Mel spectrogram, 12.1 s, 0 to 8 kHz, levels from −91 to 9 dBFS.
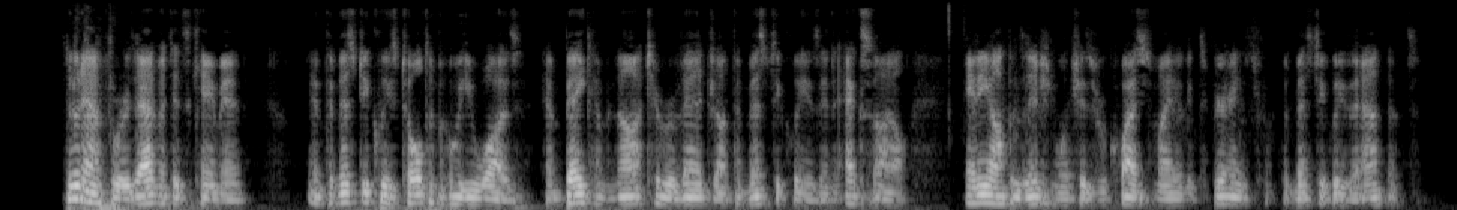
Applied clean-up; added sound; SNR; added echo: neural mask model DeepFilterNet 3.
